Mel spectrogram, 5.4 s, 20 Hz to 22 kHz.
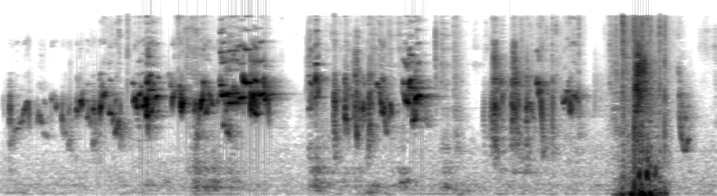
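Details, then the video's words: Pet budgerigars chattering: a busy run of scratchy warbles and squeaky chirps, ending with a sharp broadband clatter. "1 hour of budgie sounds"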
